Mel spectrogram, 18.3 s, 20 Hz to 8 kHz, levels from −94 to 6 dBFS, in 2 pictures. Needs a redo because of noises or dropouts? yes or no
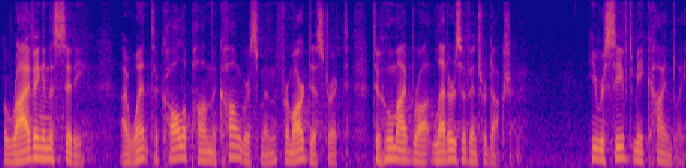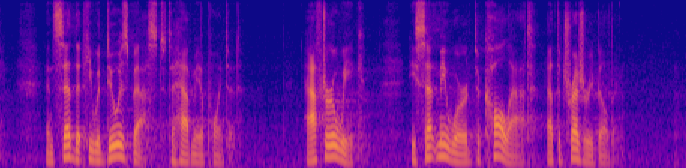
no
